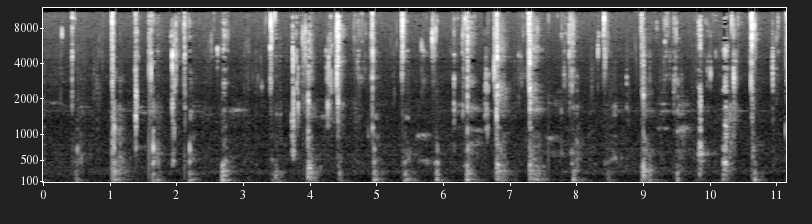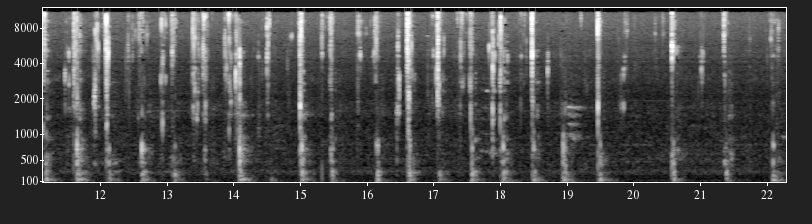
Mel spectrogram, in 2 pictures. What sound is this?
smashing beans
An... odd sound. Smashing black beans in a pan to make a delicious dip. Recorded with a Sony IC Recorder and processed in FL Studio's Edison sound editor.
